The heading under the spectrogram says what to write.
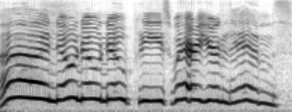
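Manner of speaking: terrified, begging tone. Voicing a patient frightened by a visitor without limbs: terrified. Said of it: "Vaezel seems very terrified of you".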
